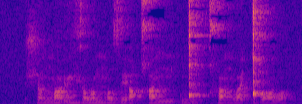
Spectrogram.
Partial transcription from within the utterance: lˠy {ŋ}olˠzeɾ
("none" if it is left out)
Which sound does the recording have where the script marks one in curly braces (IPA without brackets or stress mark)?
ŋ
